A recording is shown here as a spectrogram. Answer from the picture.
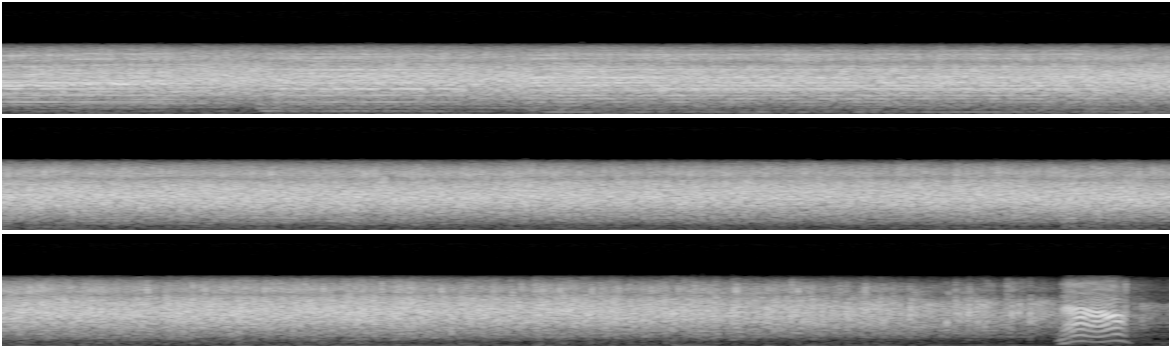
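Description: Studio audience applauding steadily as the orchestra's closing music dies away in the first seconds; the applause fades out near the end.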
